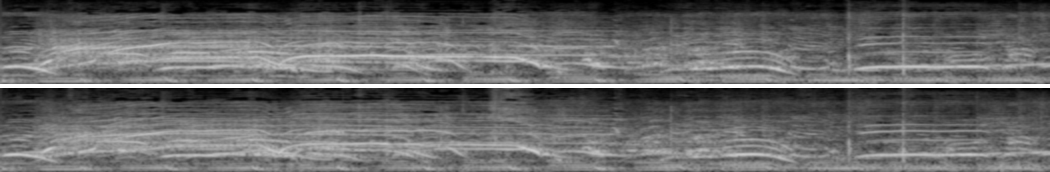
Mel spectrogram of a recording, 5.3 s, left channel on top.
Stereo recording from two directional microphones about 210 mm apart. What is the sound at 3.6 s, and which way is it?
Music, 35° left (ahead or behind).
